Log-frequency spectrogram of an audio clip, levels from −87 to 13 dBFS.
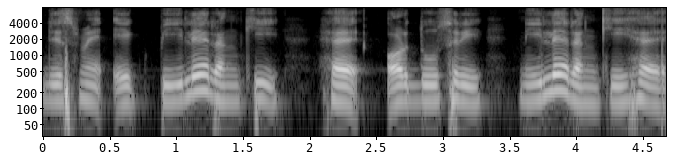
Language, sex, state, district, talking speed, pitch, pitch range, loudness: Hindi, male, Uttar Pradesh, Jalaun, 155 wpm, 140 Hz, 135-150 Hz, -17 LUFS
